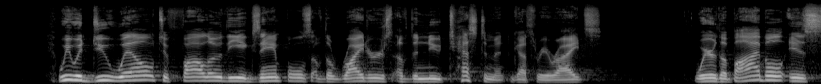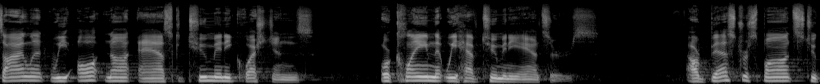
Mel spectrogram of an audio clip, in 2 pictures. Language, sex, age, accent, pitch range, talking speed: English, male, 40-59, American, 135-175 Hz, 150 wpm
